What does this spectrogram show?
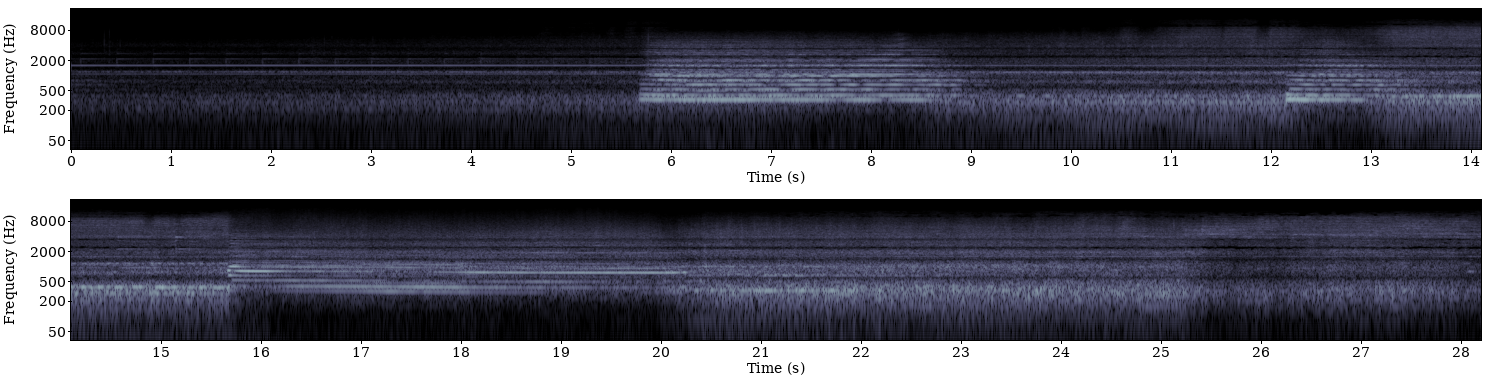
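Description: Union Pacific freight train approaching and passing. The lead diesel locomotive's multi-chime air horn sounds several long blasts, the first about six seconds in. After the last blast, the locomotives and coal gondolas go by close with a steady rumble and clatter of wheels on rail.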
